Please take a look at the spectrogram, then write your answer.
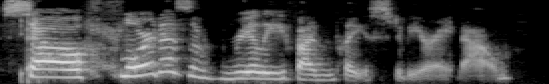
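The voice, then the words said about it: Sarcastic tone. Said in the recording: “You're being sarcastic. ... So sarcastic.”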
